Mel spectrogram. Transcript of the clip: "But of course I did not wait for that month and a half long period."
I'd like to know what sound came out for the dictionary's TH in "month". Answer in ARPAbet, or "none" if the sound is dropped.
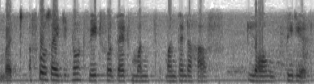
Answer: T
